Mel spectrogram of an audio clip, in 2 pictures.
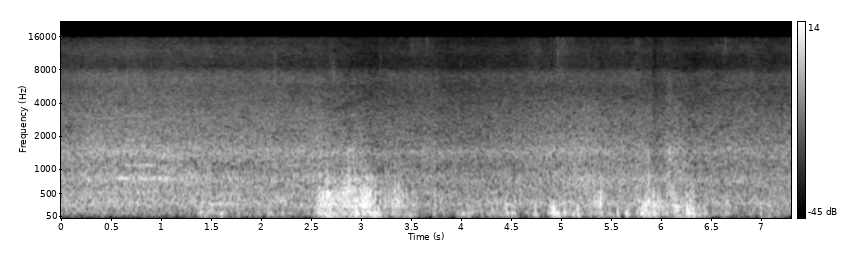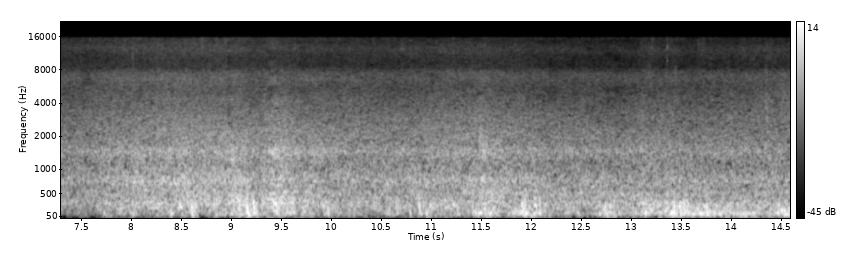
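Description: Heavy rain pours steadily.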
